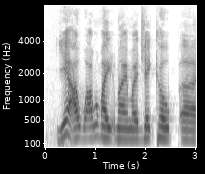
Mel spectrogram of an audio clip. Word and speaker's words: Cope: Yeah, I want my Jake Cope. Is it Cope? Is that how I pronounce it? Yep, cope.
